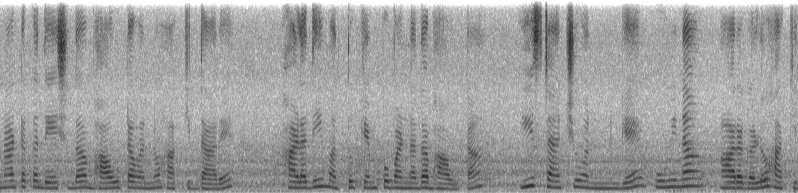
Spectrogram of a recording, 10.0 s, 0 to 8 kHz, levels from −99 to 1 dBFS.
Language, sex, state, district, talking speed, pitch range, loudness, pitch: Kannada, female, Karnataka, Raichur, 90 wpm, 225-275 Hz, -23 LUFS, 245 Hz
